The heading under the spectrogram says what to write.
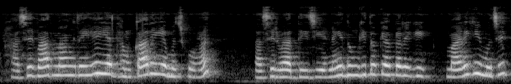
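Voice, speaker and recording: A woman's voice: very high-pitched, quick pace. A woman voicing a taunting, scornful middle-aged mother-in-law in a cartoon. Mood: scolding. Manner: taunting, scolding.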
